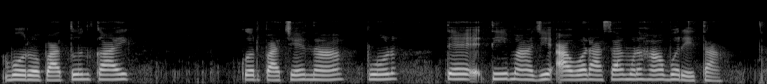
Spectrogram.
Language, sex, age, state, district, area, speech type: Goan Konkani, female, 18-30, Goa, Sanguem, rural, spontaneous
